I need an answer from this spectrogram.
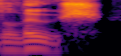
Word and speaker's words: Looshe: This guy's been on my radar for a long time probably because his last name rhymes perfectly with what he is. His name is Chad Looshe. Yes, it does rhyme with douche.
